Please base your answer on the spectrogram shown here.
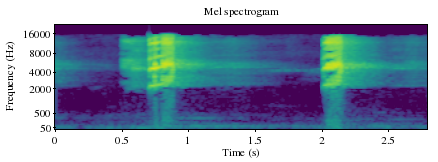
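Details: Lovebird, described as a fighter bird, giving two sharp, harsh chirps about a second and a half apart, each a brief high burst with a fading tail, silence between.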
